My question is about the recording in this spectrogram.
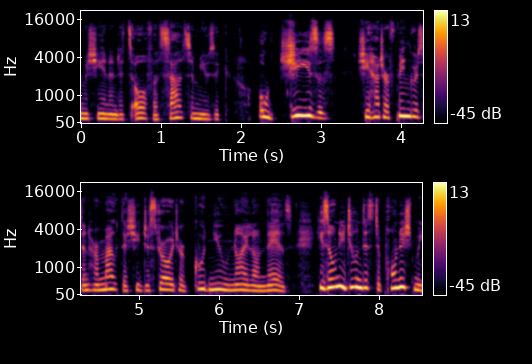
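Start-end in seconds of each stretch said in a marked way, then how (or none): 2.2-3.2 exasperated. A narrator's reading. Bridget despairs at answering machine. 7.2-8.5 high, loud lament; anguished complaint. A narrator's reading. Bridget laments that Carlos won't answer, anguished complaint.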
